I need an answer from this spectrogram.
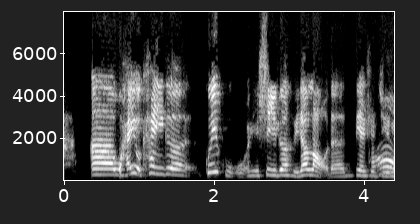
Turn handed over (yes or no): yes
